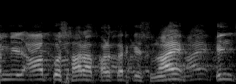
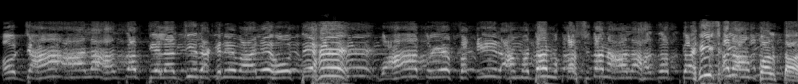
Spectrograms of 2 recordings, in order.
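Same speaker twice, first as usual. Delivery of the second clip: booming preacher's declaration, pitched high; shouting from the pulpit; fiery shout; 7 semitones higher, 12 dB louder than usual. Real, not acted. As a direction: proclaim it over the crowd. Preacher declaring defiance to crowd.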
